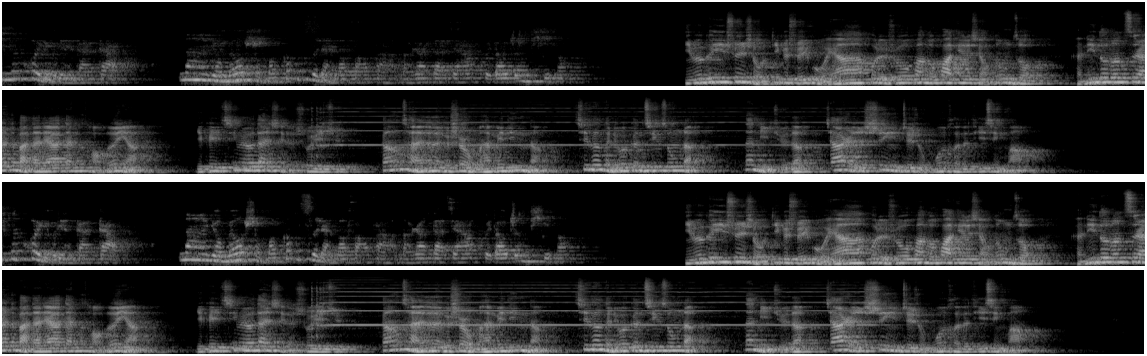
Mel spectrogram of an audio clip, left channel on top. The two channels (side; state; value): both; normal; correlation 0.68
